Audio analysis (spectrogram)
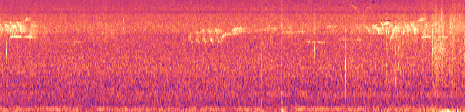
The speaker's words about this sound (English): That's an unusual call. So this is one of those conundrums. I would say that's a black-throated green warbler making up a new song.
